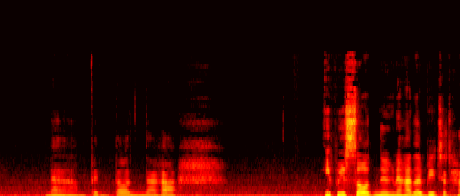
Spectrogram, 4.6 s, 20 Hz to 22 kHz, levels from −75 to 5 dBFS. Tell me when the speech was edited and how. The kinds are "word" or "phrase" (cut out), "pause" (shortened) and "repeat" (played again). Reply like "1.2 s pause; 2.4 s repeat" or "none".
3.2 s phrase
